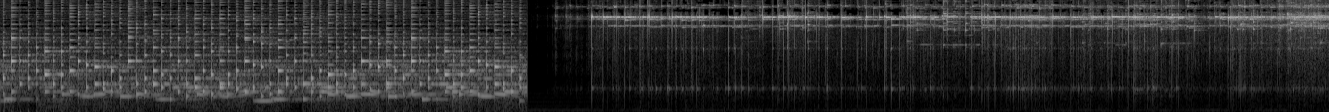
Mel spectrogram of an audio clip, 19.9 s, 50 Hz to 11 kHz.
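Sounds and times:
jingle bells shaking: 0.0 - 6.8, 8.4 - 19.9.

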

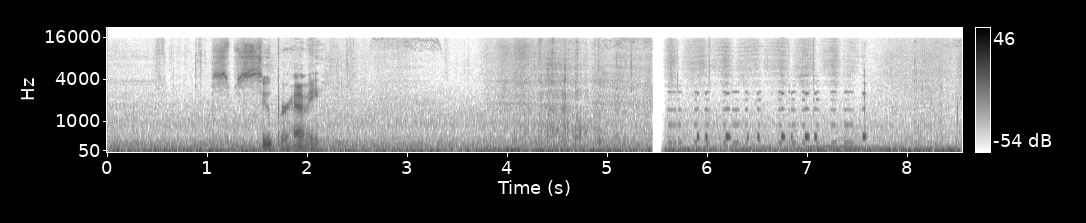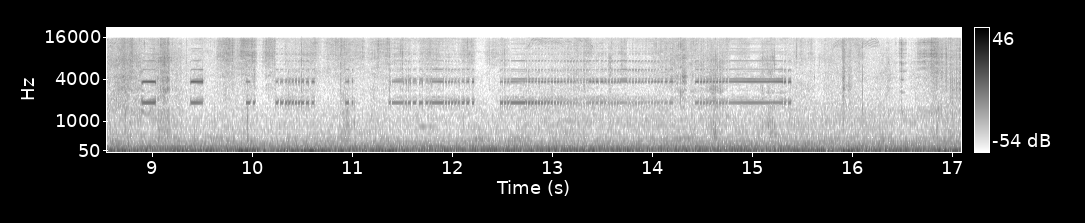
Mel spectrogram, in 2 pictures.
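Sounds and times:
metal detector low beeps: 5.6 - 7.7, 8.8 - 15.5
pinpointer high electronic tone: 5.6 - 7.8, 11.4 - 15.4.

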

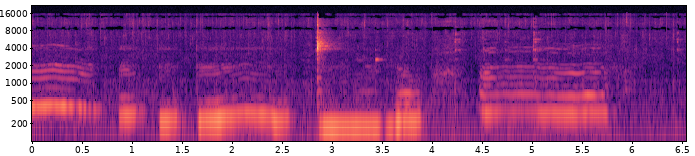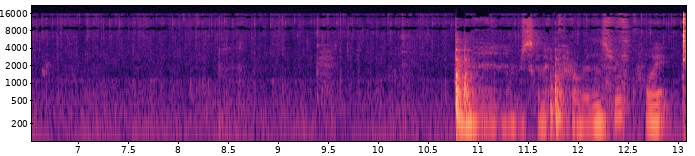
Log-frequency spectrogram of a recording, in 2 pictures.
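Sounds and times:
woman humming: 0.0 - 5.9.

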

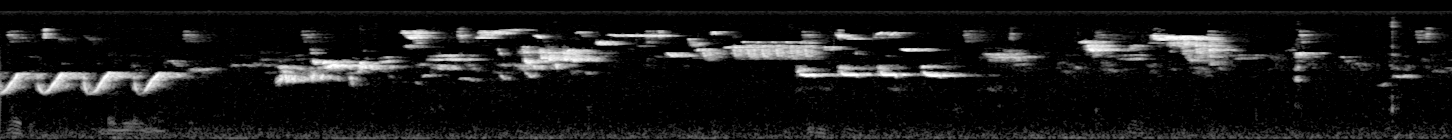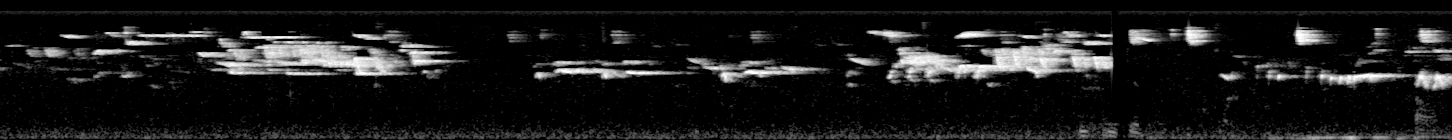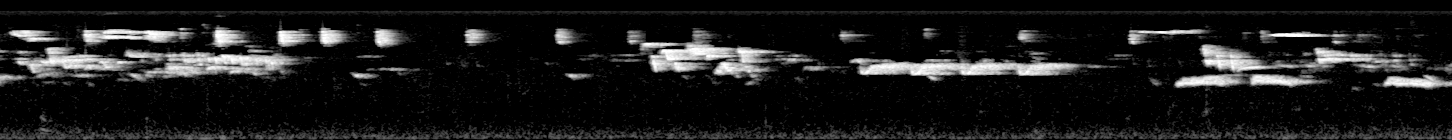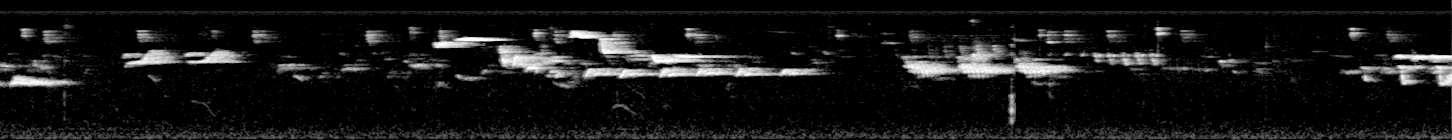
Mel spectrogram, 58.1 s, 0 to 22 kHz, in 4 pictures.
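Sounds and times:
birds chirping: 40.7 - 56.2.

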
